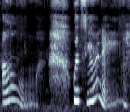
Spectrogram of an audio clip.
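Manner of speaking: high, slow sugary mom voice; mock sweet mother asking; mom's voice. Mom greeting her daughter's boyfriend, high and sweet. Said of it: "she was like".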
